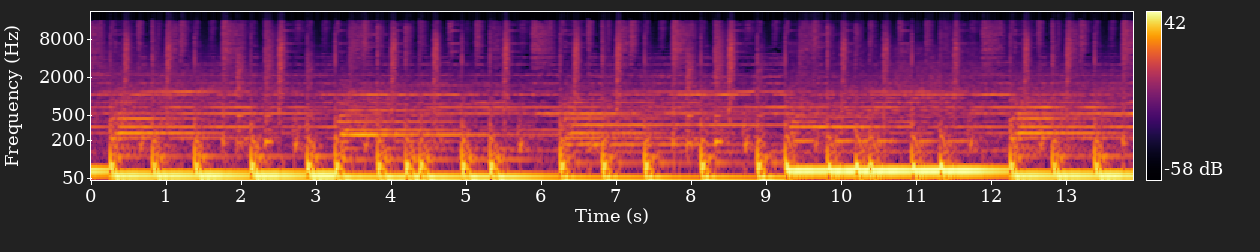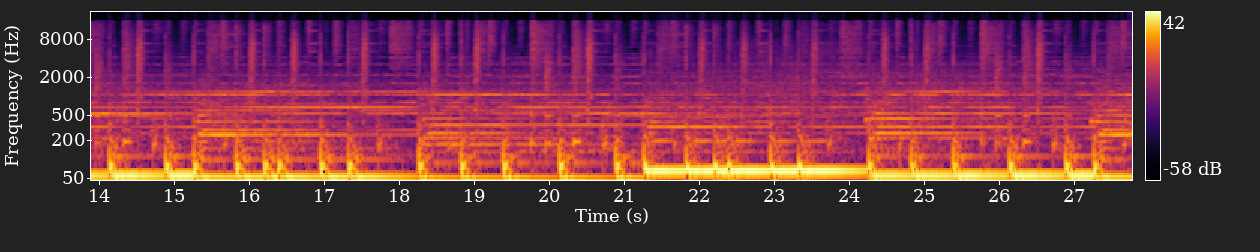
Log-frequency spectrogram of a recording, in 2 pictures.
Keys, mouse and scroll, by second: 0.4 click, 0.6 scroll down 2, 0.8-1.3 shift+middle drag, 1.3 ctrl+s, 1.4 click, 1.9 alt+middle click, 2.0 alt+scroll up 1, 2.1 ctrl+s, 2.2 click, 2.5 shift+middle click, 2.8 shift+scroll up 1, 3.2 Tab, 3.3 middle click, 3.6 scroll up 1, 3.9 shift+middle click, 4.8 click, 5.4 ctrl+s, 5.5 click, 5.8 middle click, 6.0 ctrl+scroll up 1, 6.1 ctrl+s, 6.4 middle click, 6.6 click, 7.3 shift+a, 8.8 alt+middle click, 9.6 ctrl+s, 9.9-10.4 drag, 10.5 alt+z, 10.7-11.4 scroll up 3, 11.1 shift+middle click, 11.4 alt+middle click, 12.1 s, 14.9 alt+middle click, 15.3 ctrl+s, 15.8 click, 17.0-17.7 drag, 17.7 s, 19.3 ctrl+a, 20.2-21.5 right drag, 21.5-22.8 scroll up 1, 22.8 alt+middle click, 23.6-24.3 shift+middle drag, 24.3 alt+z, 25.1 3, 25.2 click, 25.7 click, 26.0 Tab, 26.2 click, 26.5 3, 26.7 click, 27.6 s.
